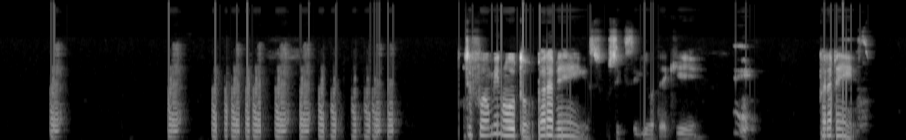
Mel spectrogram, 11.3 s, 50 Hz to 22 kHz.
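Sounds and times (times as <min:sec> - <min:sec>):
fake fart noises: 0:00.6 - 0:00.8, 0:02.1 - 0:05.0
speech: 0:05.8 - 0:09.4, 0:10.3 - 0:11.3.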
